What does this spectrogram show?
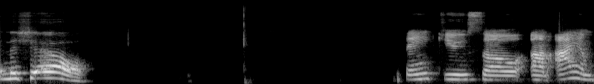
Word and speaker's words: Nichelle: For those that don't know me, I am Nichelle, pronounced like Michelle, and I'm the creator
